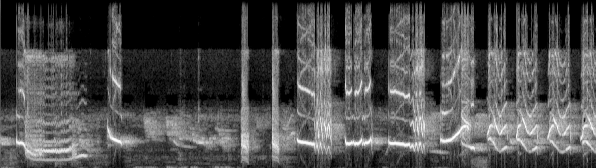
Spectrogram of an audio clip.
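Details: Oriental magpie-robin, a lively singer used to prompt another bird to sing, gives loud varied whistles, slurred rising and falling notes and fast repeated looping phrases near the end, with sharp clicks and low thumps between.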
